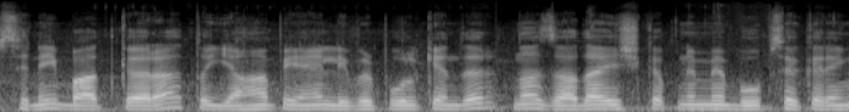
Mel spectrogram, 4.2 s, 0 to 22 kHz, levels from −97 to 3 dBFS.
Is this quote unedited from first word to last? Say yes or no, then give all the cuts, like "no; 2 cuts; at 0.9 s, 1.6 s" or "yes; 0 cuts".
no; 1 cut; at 2.5 s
